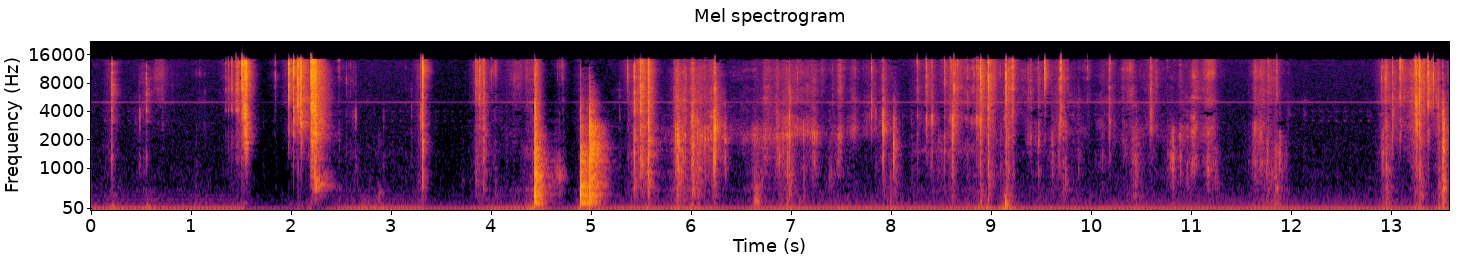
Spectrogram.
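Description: Clear packing tape being pulled off the roll and torn, in a series of short rips, with paper crinkling as the tape is pressed onto the nose of a paper airplane.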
